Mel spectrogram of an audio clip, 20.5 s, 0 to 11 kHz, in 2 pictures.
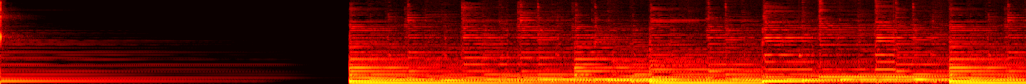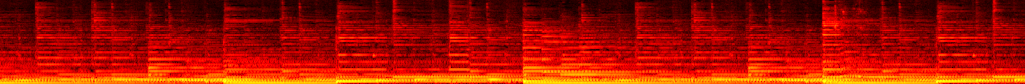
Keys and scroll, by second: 13.3 Delete.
